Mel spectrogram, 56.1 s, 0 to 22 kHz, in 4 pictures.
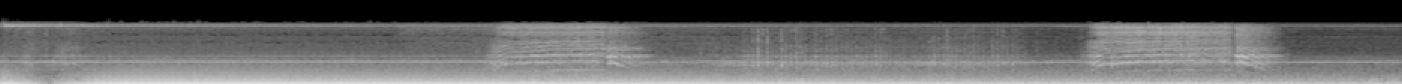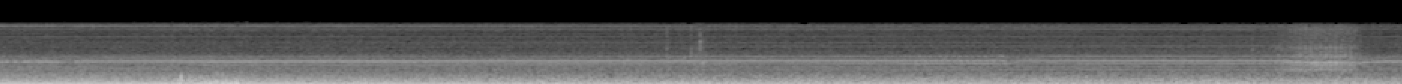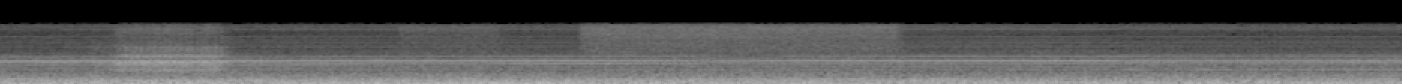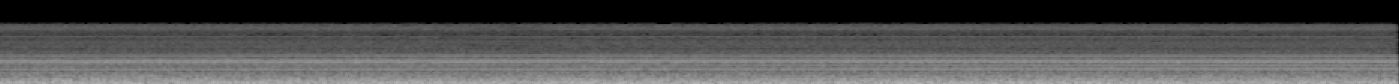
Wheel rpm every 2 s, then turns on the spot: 0, 0, 60, 30, 30, 70, 40, 0, 0, 0, 0, 0, 0, 10, 10, 10, 0, 0, 0, 0, 0, 0, 0, 0, 0, 0, 0, 0.
6-10 26-32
